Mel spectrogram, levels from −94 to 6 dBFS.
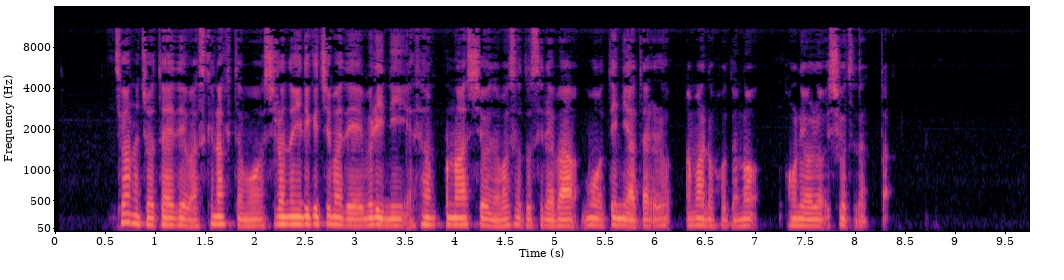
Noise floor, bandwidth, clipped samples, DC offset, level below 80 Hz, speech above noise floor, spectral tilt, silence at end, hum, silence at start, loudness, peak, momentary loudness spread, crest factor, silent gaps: -74 dBFS; 11.5 kHz; under 0.1%; under 0.1%; -48 dBFS; 51 dB; -5.5 dB/octave; 1.4 s; none; 0.6 s; -24 LUFS; -6 dBFS; 8 LU; 18 dB; none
